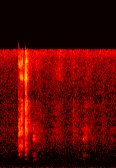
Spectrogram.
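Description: Knitting needles clicking together once, a short, sharp click about half a second in, while a row is worked; otherwise only faint handling.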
